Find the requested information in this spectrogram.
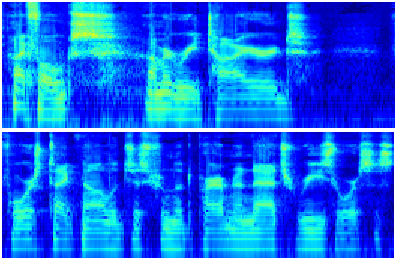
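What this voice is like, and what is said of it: Local Nova Scotia accent. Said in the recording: “Tell me that accent isn't from here.”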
